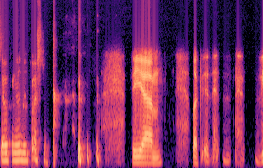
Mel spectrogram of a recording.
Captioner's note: laughs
